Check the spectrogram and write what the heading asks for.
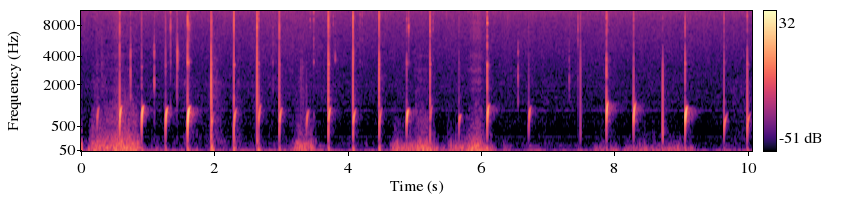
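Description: ASMR mouth popping noises made close to the microphone: a quick, irregular string of short pops, about three a second, each with a quick upward pitch. Patches of low muffled rumble sit under them at the start and again around the middle.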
